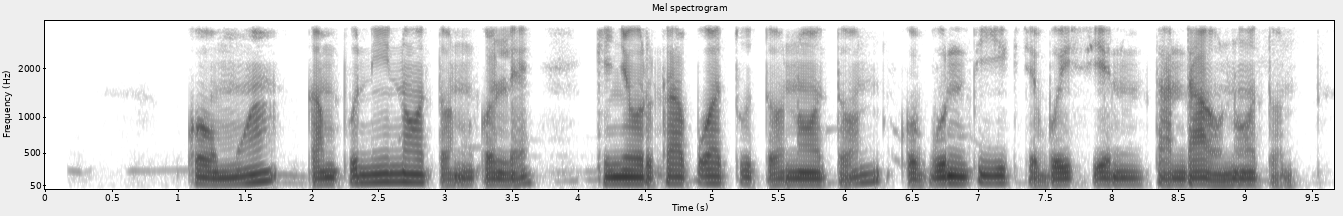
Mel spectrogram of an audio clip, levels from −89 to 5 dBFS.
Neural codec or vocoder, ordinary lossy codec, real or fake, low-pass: none; none; real; 3.6 kHz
